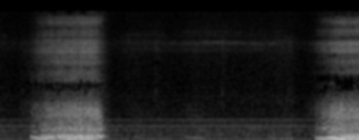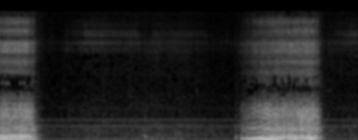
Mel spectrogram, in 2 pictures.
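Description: Three loud, rattling snores on the in-breath, about every four seconds, with quiet out-breaths between: ordinary snoring.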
